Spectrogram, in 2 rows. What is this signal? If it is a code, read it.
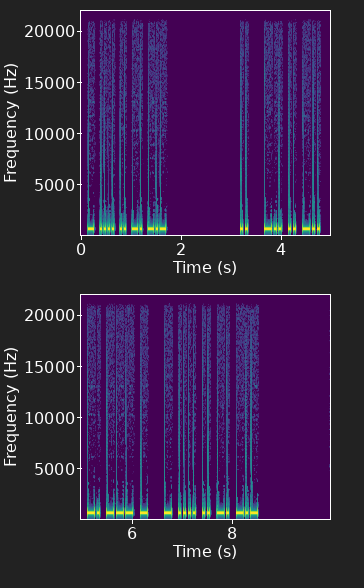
Morse code, heard as a keyed tone, about 31 wpm, 700 Hz. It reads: THINK I DID NOT THINK
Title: Speed-Racing - Sets of 4 Words 25wpm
